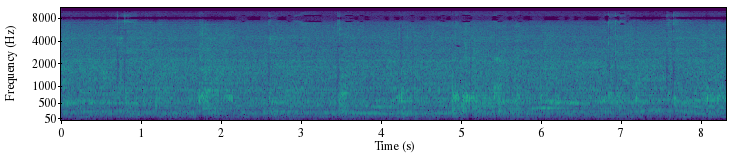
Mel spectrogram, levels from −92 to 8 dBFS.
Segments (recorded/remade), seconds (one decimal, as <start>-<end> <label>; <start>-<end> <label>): 0.0-2.1 remade; 2.1-7.1 recorded; 7.1-8.3 remade

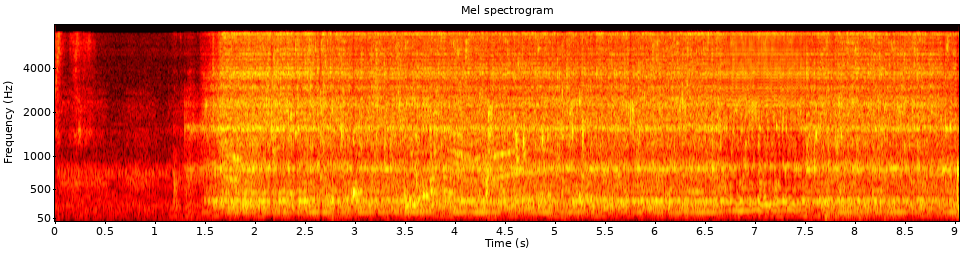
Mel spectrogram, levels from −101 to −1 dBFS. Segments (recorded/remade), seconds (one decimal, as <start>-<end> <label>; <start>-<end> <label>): 0.0-6.7 recorded; 6.7-7.5 remade; 7.5-9.0 recorded

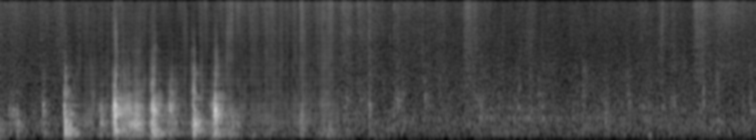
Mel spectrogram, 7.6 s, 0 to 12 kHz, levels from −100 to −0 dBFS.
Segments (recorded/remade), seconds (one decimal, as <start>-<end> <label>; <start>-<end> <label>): 0.0-0.7 recorded; 0.7-3.4 remade; 3.4-7.6 recorded

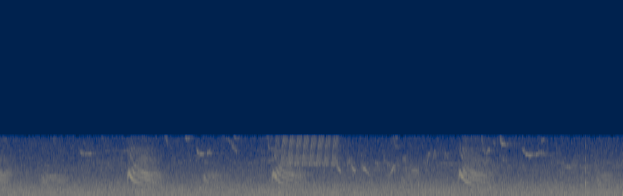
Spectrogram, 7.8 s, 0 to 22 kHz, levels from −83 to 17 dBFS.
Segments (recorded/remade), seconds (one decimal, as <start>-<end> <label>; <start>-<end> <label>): 0.0-7.8 recorded

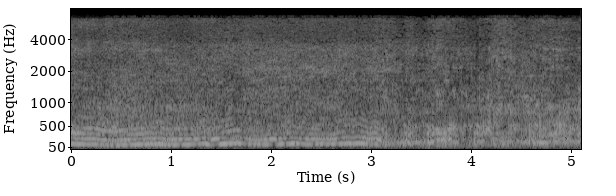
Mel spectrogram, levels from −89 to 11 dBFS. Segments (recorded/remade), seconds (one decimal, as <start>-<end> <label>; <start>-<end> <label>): 0.0-3.1 recorded; 3.1-5.1 remade

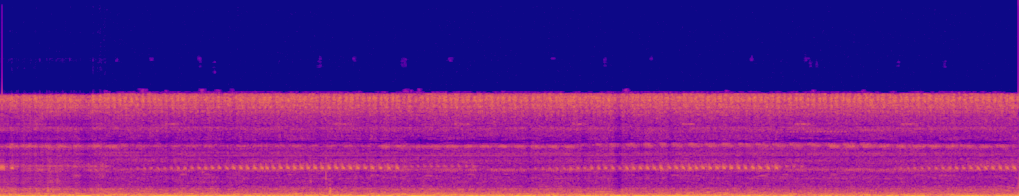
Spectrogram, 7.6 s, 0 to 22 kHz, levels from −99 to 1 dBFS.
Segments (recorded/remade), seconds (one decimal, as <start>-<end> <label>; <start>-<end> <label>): 0.0-0.8 remade; 0.8-7.6 recorded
